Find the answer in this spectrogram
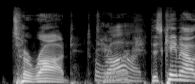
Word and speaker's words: Tyrod Taylor: His name is pronounced Tyrod Taylor.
